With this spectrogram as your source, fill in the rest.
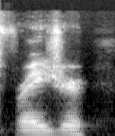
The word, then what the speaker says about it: Frazier: My name's Frazier. Spelled a little different, but pronounced the same.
